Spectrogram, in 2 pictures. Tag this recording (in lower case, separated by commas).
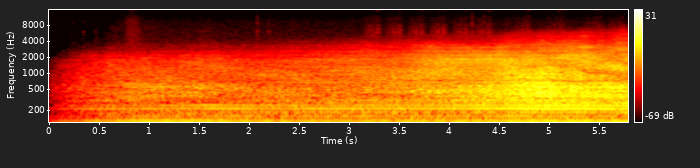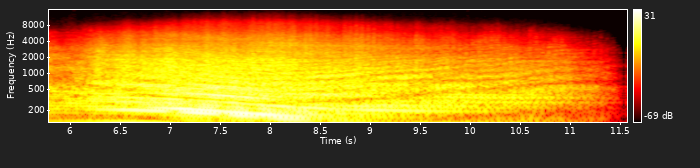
aircraft, vehicle, airplane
